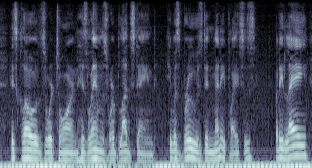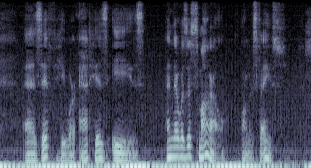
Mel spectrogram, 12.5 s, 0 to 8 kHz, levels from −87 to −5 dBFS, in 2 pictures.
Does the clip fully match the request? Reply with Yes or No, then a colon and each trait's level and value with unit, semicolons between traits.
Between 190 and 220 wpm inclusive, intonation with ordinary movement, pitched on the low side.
No: average, 160 wpm; average, 3.9 semitones; low, 100 Hz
